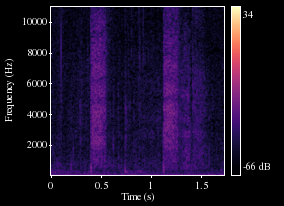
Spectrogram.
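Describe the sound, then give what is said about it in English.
Two short, hissy bursts from a spray bottle, about half a second apart, each a bright airy spritz of numbing solution onto the eyebrows, with quiet stillness between them and no voices. “And at this point, I'm going to spray this numbing solution to make sure that you don't feel any pain at all from now on as well.”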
